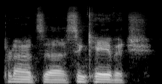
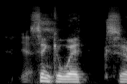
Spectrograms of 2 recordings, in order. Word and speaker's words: Sienkiewicz: I mean, he was so back in the kind of the pre-internet days, you know, as we kind of joked, nobody knew how to pronounce Sienkiewicz. It was always Sienkiewicz, or you would literally pronounce every consonant was pronounced.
